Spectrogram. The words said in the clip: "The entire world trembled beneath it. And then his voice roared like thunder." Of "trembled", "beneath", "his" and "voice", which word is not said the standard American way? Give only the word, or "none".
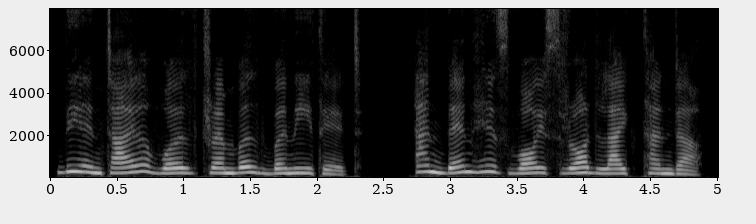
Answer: beneath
